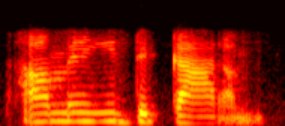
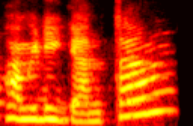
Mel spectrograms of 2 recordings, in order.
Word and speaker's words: Pamidigantam: Pamidigadam. I know I butchered that. Hi, yes, it's Pamidigantam.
